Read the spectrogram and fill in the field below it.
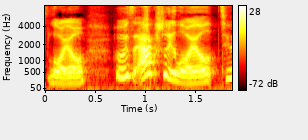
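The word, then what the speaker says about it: Loial: Ironically, there is one character named Loyal, pronounced Loyal, who is actually loyal to his friends.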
